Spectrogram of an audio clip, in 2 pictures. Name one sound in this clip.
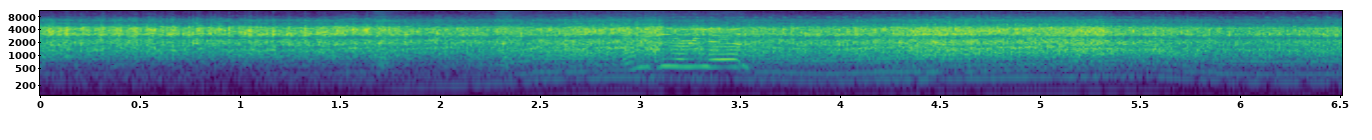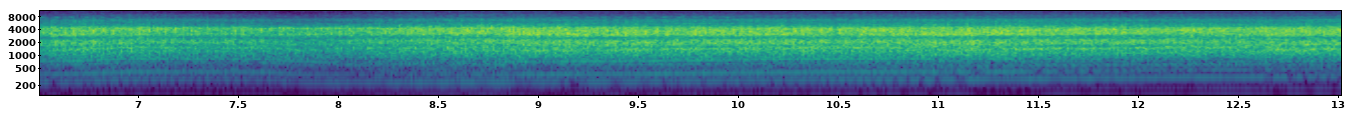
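A car engine revs and hums as the car speeds up and slows down.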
